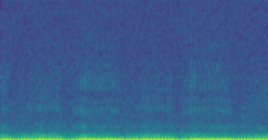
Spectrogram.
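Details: Close-miked purring of the domestic cat Manis, recorded for ASMR: a low, rough rumble that pulses rapidly, with short dips at each breath change.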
